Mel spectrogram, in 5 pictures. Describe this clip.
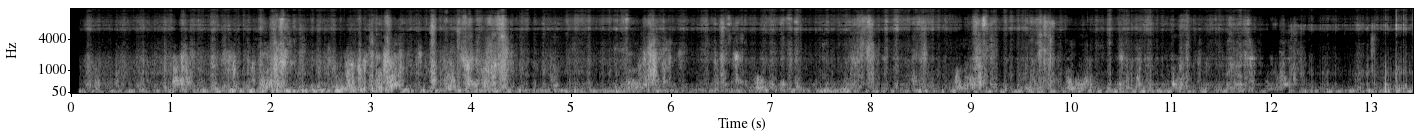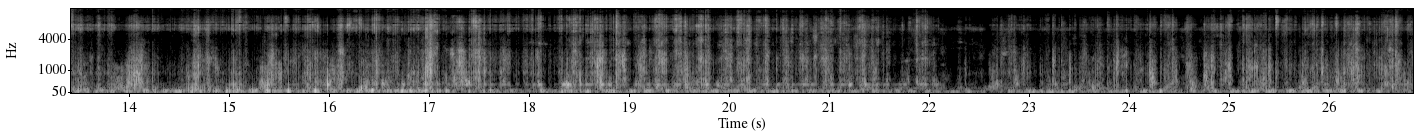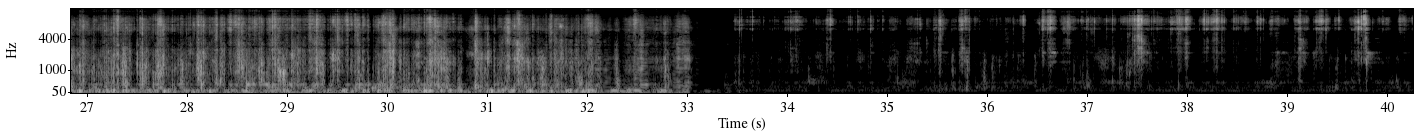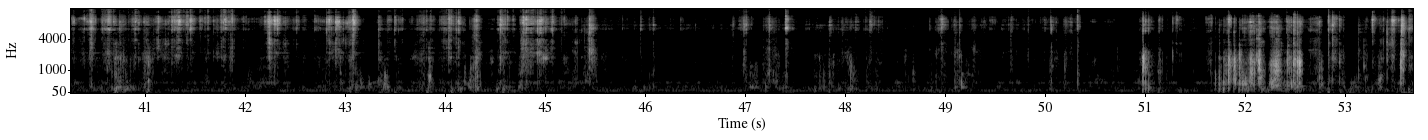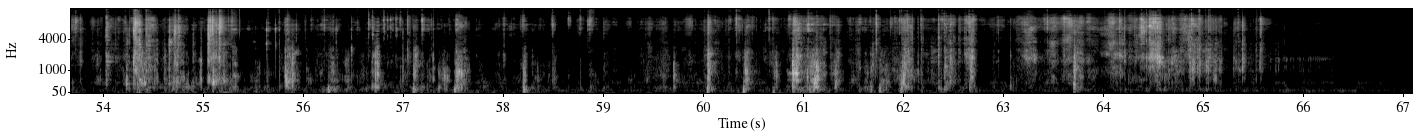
csound - convtest
Testing csound's cross-synthesis opcodes on some field recordings.
ORCH:
kr = 4410
ksmps = 10
nchnls = 2
zakinit 2, 2
instr 1
aconv1 cross2 a1, a3, 4096, 8, 99, 1
aconv2 cross2 a2, a4, 4096, 8, 99, 1
aconv1 diff aconv1
aconv2 diff aconv2
zaw aconv1, 1
zaw aconv2, 2
outs aconv1*(p4), aconv2*(p4)
endin
instr 2
a3 zar 1
a4 zar 2
aconv1 cross2 a1, a3, 4096, 8, 99, 1
aconv2 cross2 a2, a4, 4096, 8, 99, 1
aconv1 diff aconv1
aconv2 diff aconv2
outs aconv1, aconv2
endin
SCORE:
;GAUSSIAN WINDOW
f99 0 4096 20 6 1
i1 0 34 1
i1 34 34 0
i2 34 34
e
concrete, convolution, cross-sythesis, noise, spectral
